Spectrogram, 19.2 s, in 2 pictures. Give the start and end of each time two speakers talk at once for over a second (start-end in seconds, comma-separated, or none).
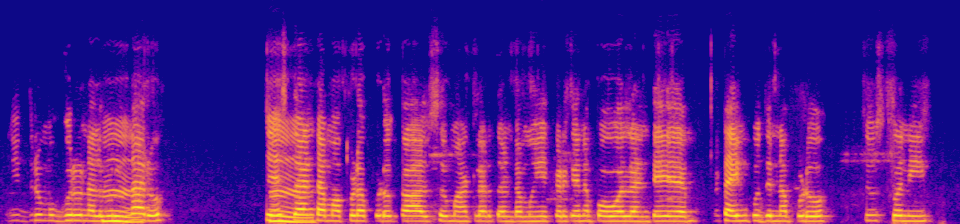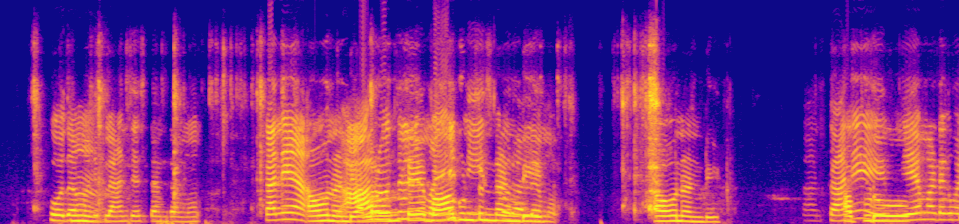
13.2-14.9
